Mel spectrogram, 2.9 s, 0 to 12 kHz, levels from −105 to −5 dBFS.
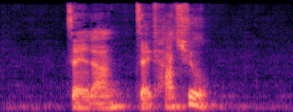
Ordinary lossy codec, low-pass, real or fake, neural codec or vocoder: MP3, 64 kbps; 10.8 kHz; fake; codec, 44.1 kHz, 3.4 kbps, Pupu-Codec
